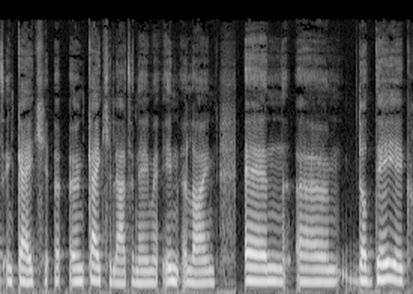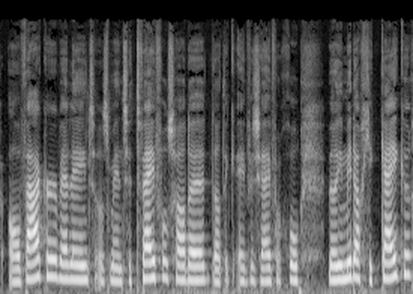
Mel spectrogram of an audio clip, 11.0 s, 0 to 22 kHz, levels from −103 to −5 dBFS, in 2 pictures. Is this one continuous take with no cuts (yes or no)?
no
